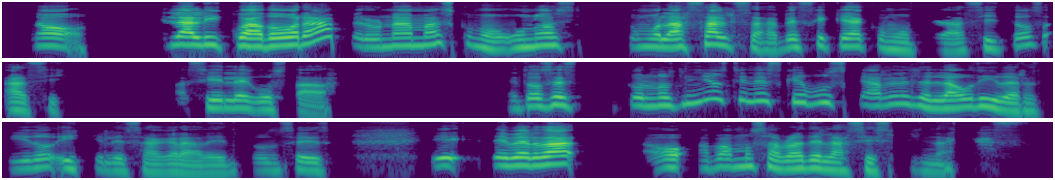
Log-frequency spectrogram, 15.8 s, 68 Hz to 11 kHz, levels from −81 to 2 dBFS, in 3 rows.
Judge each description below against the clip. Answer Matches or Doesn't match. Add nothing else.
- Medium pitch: Doesn't match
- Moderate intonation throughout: Doesn't match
